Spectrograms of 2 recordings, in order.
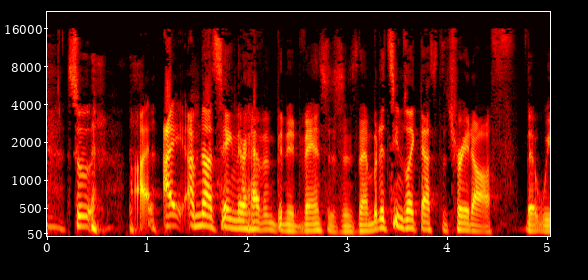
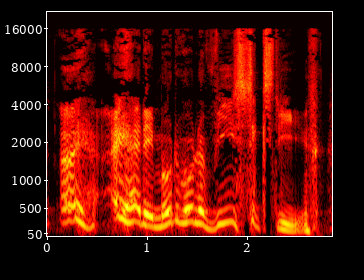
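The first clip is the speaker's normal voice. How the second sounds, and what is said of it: Put-on old man voice. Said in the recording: “do my old man voice”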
